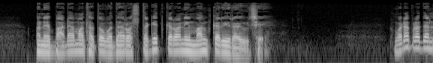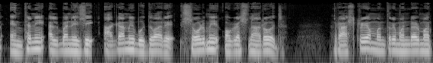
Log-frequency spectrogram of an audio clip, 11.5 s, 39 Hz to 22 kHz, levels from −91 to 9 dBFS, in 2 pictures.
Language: Gujarati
